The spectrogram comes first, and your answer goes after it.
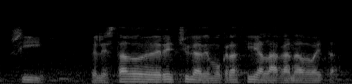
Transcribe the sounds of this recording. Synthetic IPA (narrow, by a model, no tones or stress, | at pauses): si | ele̞st̪að̞oðeðe̞ɾe̞t͡ʃoilað̞e̞mo̞kɾaθjalaɣ̞anaðoaet̪a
